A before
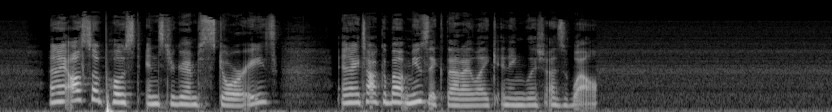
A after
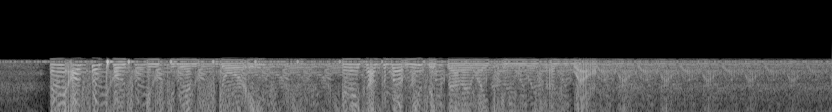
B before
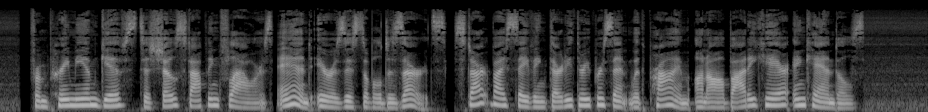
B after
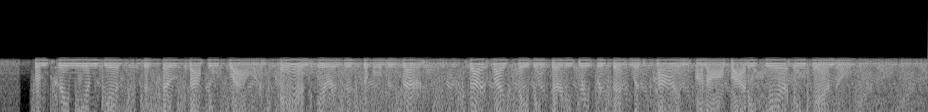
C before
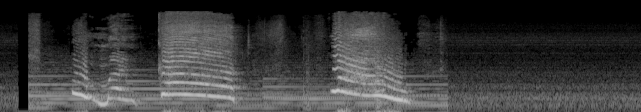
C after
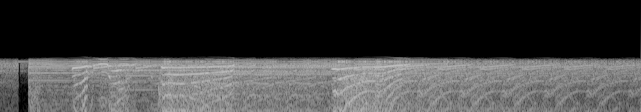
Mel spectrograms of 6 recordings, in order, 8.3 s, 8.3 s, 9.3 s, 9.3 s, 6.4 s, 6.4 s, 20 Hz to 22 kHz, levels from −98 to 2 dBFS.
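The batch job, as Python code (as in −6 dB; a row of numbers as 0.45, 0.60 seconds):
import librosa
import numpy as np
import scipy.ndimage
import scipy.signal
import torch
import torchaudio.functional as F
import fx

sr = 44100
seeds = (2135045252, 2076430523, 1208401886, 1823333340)

y = np.r_[np.sort(x[:len(x) // 8 * 8].reshape(-1, 8), axis=1).ravel(), x[len(x) // 8 * 8:]]
y = fx.echo_alternate(y, sr, ms=211, hz=980.0, feedback_pct=86, wet_db=-13)
y = fx.freq_invert(y, sr, carrier_hz=2700)
y = fx.spectral_comp(y, sr, ratio=2.0)
y = librosa.util.normalize(y) * 10.0 ** (-9 / 20.0)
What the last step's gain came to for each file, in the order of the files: −2.0, +8.5, +7.0 decibels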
